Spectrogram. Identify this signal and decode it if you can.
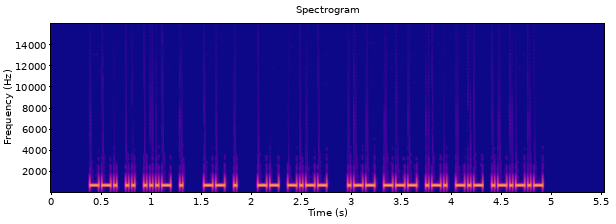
Morse code, heard as a keyed tone, about 40 wpm, 700 Hz. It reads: GIVE ME MY WORK.
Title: Sentences from Top 200 Words 40wpm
